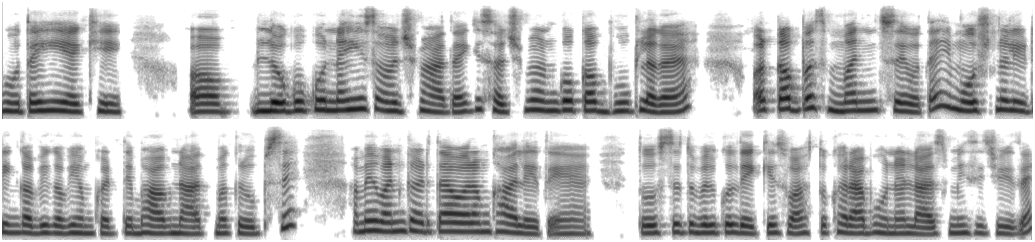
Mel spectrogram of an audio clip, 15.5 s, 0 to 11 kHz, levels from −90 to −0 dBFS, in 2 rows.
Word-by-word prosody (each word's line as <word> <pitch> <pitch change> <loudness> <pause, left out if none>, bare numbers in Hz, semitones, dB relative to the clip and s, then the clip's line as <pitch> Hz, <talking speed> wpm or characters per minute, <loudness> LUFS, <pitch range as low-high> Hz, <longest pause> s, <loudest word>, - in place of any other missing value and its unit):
होता 235 -1 +1
ही 250 +1 +4
है 225 -2 +4
कि 225 -3 -1 0.5
अ, - - +2 0.5
लोगों 240 +1 +6
को 275 - +6
नहीं 270 +3 +4
समझ 250 -7 0
में 250 - +1
आता 210 -1 0
है 215 - 0
कि 285 +4 -4
सच 230 -6 -1
में 275 - +2
उनको 260 0 +3
कब 250 -2 +3
भूख 235 +2 -3
लगा 215 -5 +4
है 215 +7 +2 0.5
और - - +3
कब 290 -3 +6
बस 315 -1 +2
मन 250 +1 +1
से 245 - +2
होता 220 +5 -1
है 350 - -1
इमोशनल 260 -3 +1
ईटिंग 230 -2 -2
कभी-कभी 215 0 -1
हम 205 -1 -3
करते 200 +1 -5
हैं, 200 - -6
भावनात्मक 200 -1 -2
रूप 190 0 -4
से 365 +4 -1 0.4
हमें 270 +3 +1
मन 260 0 0
करता 255 -2 -2
है 255 - +4
और 250 0 +3
हम 245 0 -1
खा 240 -2 -1
लेते 195 -3 -3
हैं, 190 +1 -7 0.4
तो 210 0 0
उससे 215 +2 -4
तो 230 +1 -5
बिल्कुल 220 +1 -1
देखिए 210 +1 -1
स्वास्थ्य 210 -1 -4
तो 215 - -6
खराब 205 -1 0
होना 200 -3 -4
लाज़मी 195 +2 -3
सी 210 -1 -10
चीज़ 195 -2 -7
है, - - -3
225 Hz, 225 wpm, -19 LUFS, 205-250 Hz, 0.5 s, लोगों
